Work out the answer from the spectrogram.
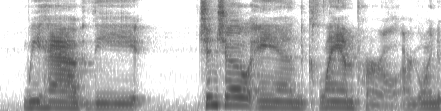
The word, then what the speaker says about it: Chinchou: Wow, for a long time, I always pronounced this Chinchou, and learning a little bit of Japanese, this is probably Chincho. That little extra U sound in there.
